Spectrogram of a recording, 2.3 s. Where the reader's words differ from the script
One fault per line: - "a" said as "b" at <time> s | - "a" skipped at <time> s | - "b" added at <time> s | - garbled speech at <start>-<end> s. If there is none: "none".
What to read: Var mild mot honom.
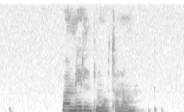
none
